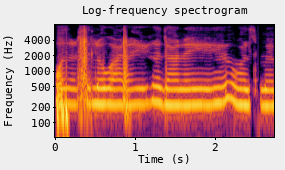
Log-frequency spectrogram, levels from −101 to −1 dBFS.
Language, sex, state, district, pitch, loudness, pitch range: Hindi, female, Uttar Pradesh, Jyotiba Phule Nagar, 225 Hz, -15 LUFS, 220-235 Hz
